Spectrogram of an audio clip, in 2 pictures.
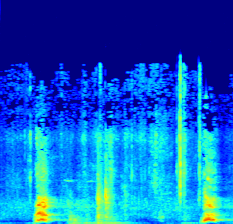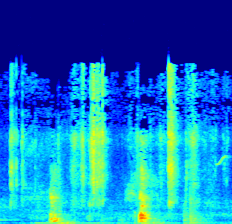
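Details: Boxer dogs Rex, an adult, and Sammie, a puppy, both recovering from kennel cough, confronting a wheelbarrow; four loud barks spaced over seven seconds, with a low steady hum underneath.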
